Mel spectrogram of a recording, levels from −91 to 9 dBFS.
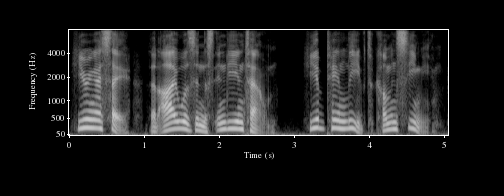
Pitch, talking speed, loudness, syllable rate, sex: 175 Hz, 215 wpm, -19 LUFS, 5.5 syllables/s, male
